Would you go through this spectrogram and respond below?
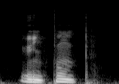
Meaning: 1. pump 2. push-up 3. Style of strumming, used especially in gypsy jazz 4. a solemn procession 5. pomp, vainglory 6. style, class 7. shoe
- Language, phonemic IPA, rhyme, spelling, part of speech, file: French, /pɔ̃p/, -ɔ̃p, pompe, noun, Fr-pompe.ogg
